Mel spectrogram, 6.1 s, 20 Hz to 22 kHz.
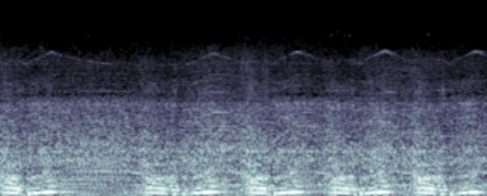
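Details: Detroit 12.7 diesel: deep rumble stumbling in a loping beat about twice a second instead of running even, engine misfire.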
